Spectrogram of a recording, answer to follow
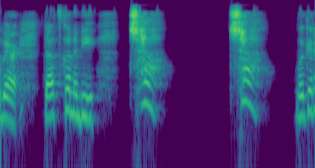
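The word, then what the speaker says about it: ཆ: That's going to be cha, cha.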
